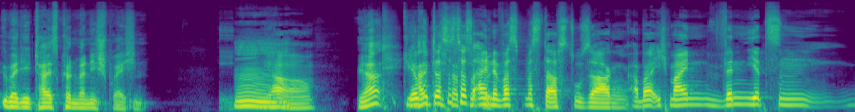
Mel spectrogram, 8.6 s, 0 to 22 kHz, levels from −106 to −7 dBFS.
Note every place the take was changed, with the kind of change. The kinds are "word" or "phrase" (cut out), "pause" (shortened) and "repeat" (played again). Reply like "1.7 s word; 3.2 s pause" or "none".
none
